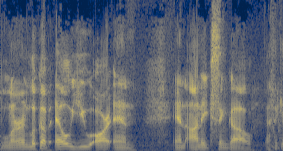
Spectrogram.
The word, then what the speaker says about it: Anik Singal: Anik Singal.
